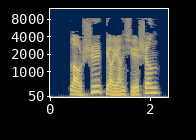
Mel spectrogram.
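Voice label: Chinese; hsk4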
